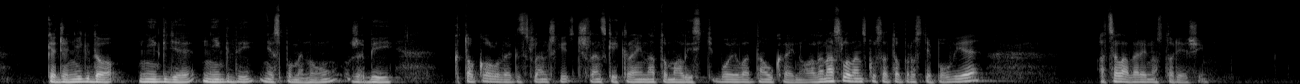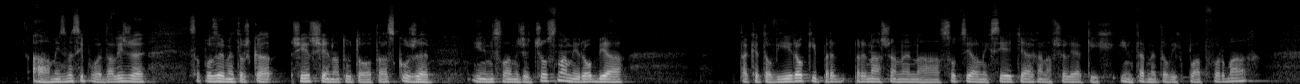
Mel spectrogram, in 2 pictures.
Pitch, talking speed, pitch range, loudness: 125 Hz, 150 wpm, 115-135 Hz, -27 LUFS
